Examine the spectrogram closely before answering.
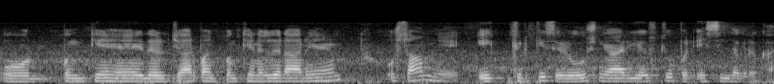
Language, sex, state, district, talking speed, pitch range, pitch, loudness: Hindi, male, Rajasthan, Bikaner, 200 wpm, 140-150 Hz, 145 Hz, -18 LUFS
